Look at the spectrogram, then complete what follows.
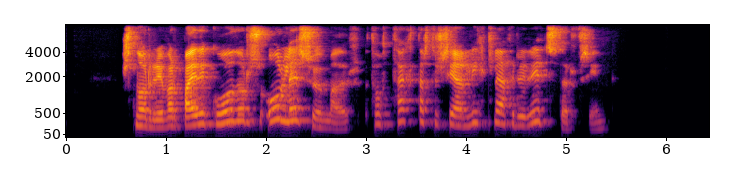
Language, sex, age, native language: Icelandic, female, 20-29, Icelandic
